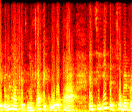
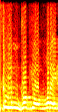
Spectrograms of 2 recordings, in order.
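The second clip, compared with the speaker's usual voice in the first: pushy driver, pitched higher; mock the insistent driver, up high; imitating pushy driver; 8 semitones higher than usual. Woman mimics driver insisting she gets in, pitched up. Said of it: "Or say".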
